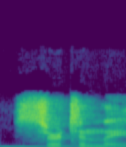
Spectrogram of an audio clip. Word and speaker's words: certainly: here instead of certainly the word is pronounced certainly the stress is at the beginning certainly slyly there you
